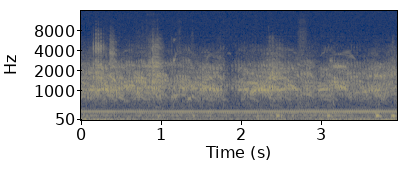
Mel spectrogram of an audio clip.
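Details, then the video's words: Large wild flock of Demoiselle Cranes, first-year juveniles with adult parents, wintering at Khichan Village, Rajasthan, north India, after migrating across the Himalaya; dense overlapping rolling, trumpeting calls merge into a continuous chorus, with a steady low hum beneath. "Demoiselle Cranes cross Himalaya to winter in India's better climes"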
